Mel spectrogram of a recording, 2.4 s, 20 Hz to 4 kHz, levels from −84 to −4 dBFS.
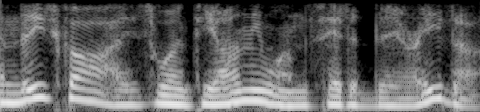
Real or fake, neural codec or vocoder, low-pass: fake; codec, 16 kHz, 4 kbps, FreqCodec, larger model; 3.6 kHz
